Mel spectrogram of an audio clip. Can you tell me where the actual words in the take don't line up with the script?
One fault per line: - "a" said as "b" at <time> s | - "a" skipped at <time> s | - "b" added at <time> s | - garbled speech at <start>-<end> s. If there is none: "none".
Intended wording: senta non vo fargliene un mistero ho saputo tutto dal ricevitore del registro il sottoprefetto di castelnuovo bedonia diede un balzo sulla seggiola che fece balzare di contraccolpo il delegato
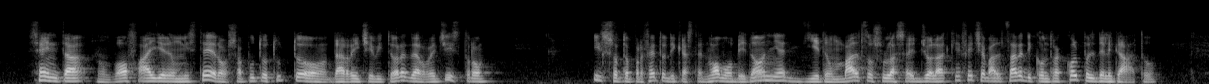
none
